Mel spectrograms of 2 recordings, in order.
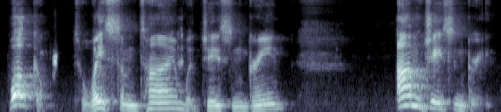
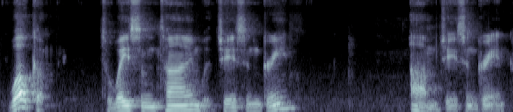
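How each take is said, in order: First: It is said in a lively, energetic manner. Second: It is said in a plain, even manner. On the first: "upbeat Jason Green" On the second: "There's the standard"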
